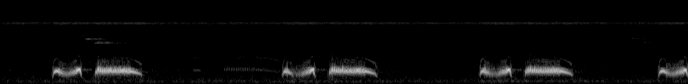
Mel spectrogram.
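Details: Captive spotted dove serving as a lure bird, in moult and calling solo, gives repeated two-part coo phrases about every two seconds, with a short stuttered opening and a longer steady coo. A thin constant high hum runs underneath.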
